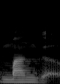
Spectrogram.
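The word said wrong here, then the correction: Mongeau: or something. – No, it's Mojo. – But there's an M. What Mojo. Is it, Charleston? It's Mojo? – Yes, the N is silent.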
